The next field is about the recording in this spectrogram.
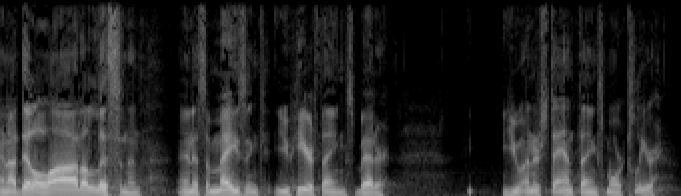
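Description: A man with a Southern US accent at a moderate pace, long, frequent pauses and ordinary pitch variation. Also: medium pitch for a man. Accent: Southern US (Georgia). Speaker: elected official and guest speaker. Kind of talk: sermon. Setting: church.

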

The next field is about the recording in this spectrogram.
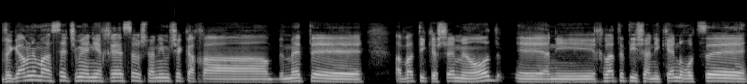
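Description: At a moderate pace and a fairly high pitch, a man speaks with hardly any pauses, fairly even intonation and very even loudness. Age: 30s. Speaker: real estate agent. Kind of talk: interview. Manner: hesitant, many fillers.

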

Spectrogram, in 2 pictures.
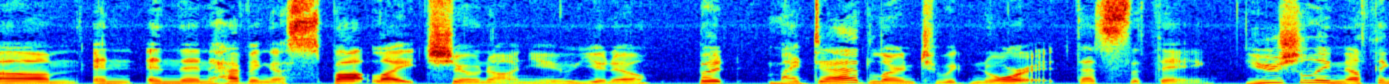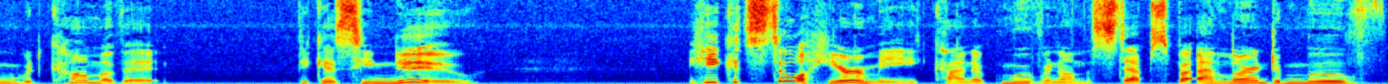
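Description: At a moderate pace, a woman talks with audible room echo around her. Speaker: podcast host, tarot and astrology reader. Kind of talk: solo podcast monologue with tarot reading. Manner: rambling, off the cuff with fillers.

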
